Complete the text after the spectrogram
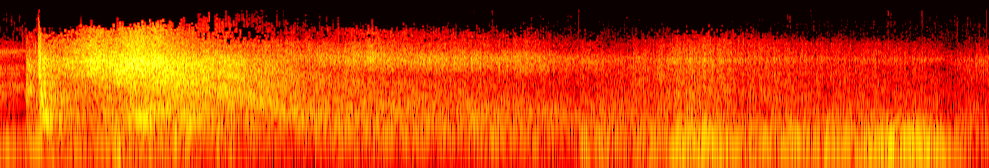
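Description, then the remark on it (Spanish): An atomic cannon fires at a station to destroy monsters, with a sudden sharp blast, followed by a loud, deep roaring rumble that sustains and swells unevenly for several seconds without fading out. No voices are heard. “Y ahora dispararé el cañón atómico contra la estación.”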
